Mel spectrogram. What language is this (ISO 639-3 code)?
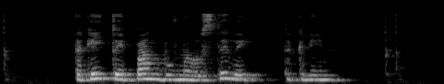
ukr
